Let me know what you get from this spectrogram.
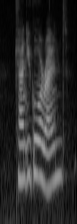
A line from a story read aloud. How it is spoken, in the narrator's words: a man yelled at Sam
